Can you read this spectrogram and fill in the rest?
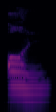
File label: "hon", Spanish syllable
